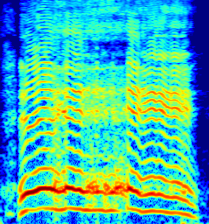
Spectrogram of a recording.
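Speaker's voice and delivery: long, loud wailing noise; mock revival cry, drawn out; coming back to life. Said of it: "come back to life like this".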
